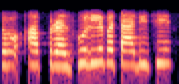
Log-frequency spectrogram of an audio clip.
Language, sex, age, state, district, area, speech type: Hindi, female, 30-45, Madhya Pradesh, Gwalior, rural, conversation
